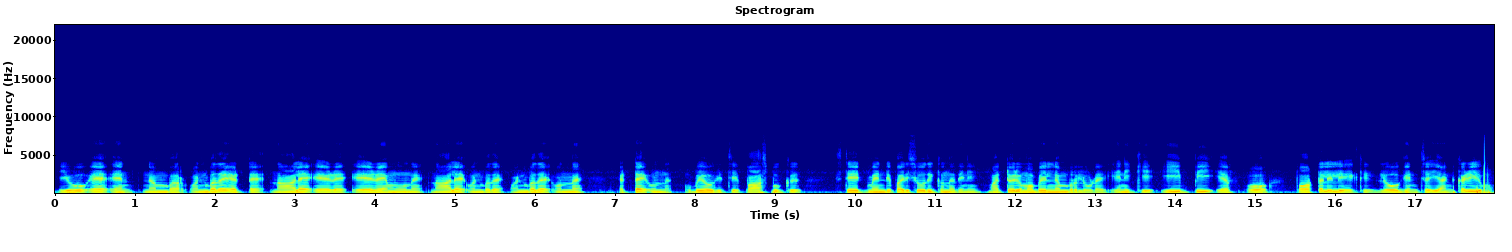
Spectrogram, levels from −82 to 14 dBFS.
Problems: none marked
